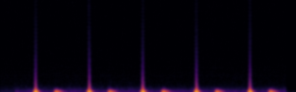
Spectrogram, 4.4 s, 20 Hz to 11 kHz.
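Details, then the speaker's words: Normal heart sounds, lub and dub, best heard with headphones: regular paired beats at about 75 a minute, with nothing heard between beats. "bu Bakın bu normal kalp sesleri ile arkadaşlar"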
